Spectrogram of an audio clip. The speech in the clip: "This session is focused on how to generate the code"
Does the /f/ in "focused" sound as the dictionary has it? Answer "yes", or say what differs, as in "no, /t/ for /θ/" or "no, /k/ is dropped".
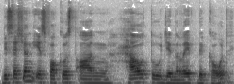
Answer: yes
